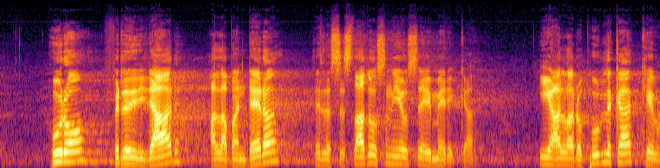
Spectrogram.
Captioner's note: speaking in foreign language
